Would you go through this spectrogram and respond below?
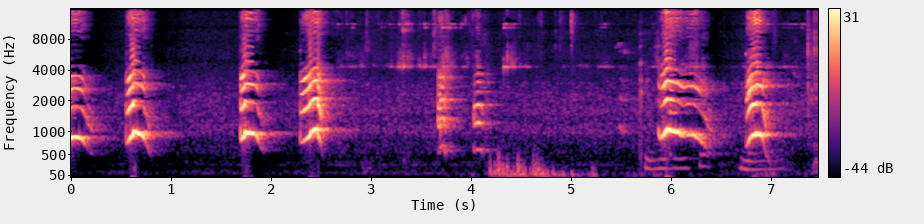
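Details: Beagle named Cooper at play with his recycled Coke bottle toy, indoors: seven sharp, high-pitched yelping barks, ringing and harmonic, singly and in quick pairs across seven seconds, with a brief scuffling rustle midway.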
